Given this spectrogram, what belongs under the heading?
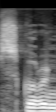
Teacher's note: skúr has a long U normally, but when you put in the glide vowel between the two consonants after it, it becomes short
